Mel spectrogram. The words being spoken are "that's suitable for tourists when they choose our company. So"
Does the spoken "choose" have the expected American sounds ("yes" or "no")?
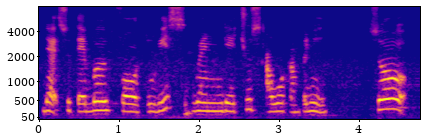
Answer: no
